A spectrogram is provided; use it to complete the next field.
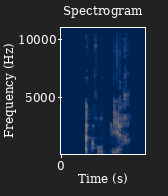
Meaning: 1. to crouch, squat 2. to debase oneself (morally) 3. to make someone or something crouch or squat
- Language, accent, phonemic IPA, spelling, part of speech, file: French, France, /a.kʁu.piʁ/, accroupir, verb, LL-Q150 (fra)-accroupir.wav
